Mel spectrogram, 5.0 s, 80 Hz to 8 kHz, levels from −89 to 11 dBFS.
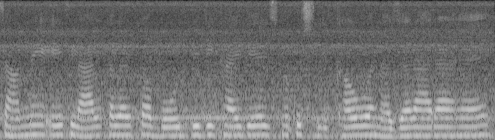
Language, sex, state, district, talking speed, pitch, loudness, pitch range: Hindi, female, Chhattisgarh, Raipur, 205 wpm, 185 Hz, -14 LUFS, 180-195 Hz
